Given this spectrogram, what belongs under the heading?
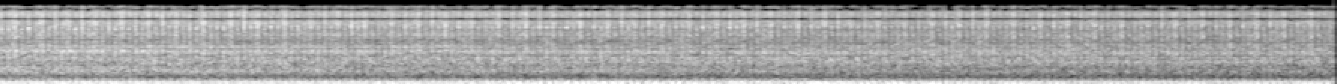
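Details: Barn-find Ford Model T farm truck, first start in many years after simple repairs: low steady idle with even deep chug, no knocking or misfires; normal idle.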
